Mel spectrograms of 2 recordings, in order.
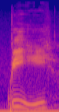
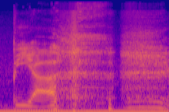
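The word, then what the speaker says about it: Bea: And then we have B, or as I initially announced her or pronounced her as Bia. It's just simply B, which kind of doesn't exactly make sense when her name is spelled B-E-A.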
